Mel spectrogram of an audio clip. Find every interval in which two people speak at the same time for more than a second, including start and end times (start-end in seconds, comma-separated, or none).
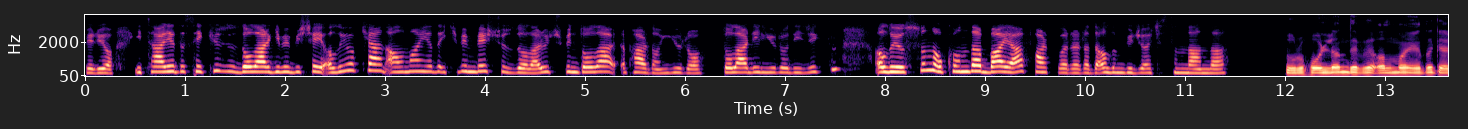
none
